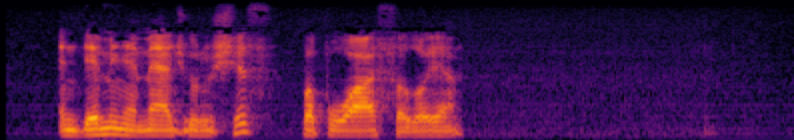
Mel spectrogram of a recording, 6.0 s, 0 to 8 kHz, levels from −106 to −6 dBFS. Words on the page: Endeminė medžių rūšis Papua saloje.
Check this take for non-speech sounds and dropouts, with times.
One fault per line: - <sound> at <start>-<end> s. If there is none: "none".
none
